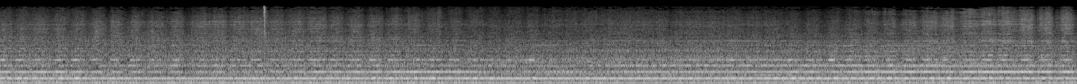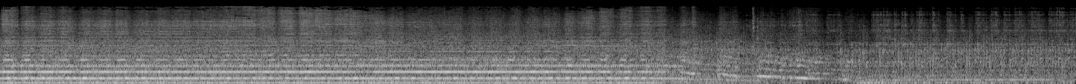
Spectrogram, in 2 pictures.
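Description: Winco 35,000-watt PTO-driven generator running steadily off a tractor's power take-off, a steady whine over engine noise. About 17 seconds in it slows down, its pitch falling over a couple of seconds, leaving a quieter, lower running sound.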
